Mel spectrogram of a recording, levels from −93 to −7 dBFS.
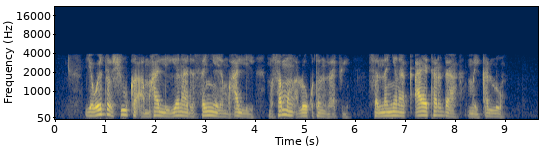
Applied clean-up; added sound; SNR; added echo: none; none; none; none.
